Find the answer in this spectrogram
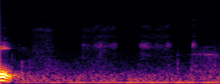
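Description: Felt-tip marker writing on a paper flip-chart pad: several short, soft strokes.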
